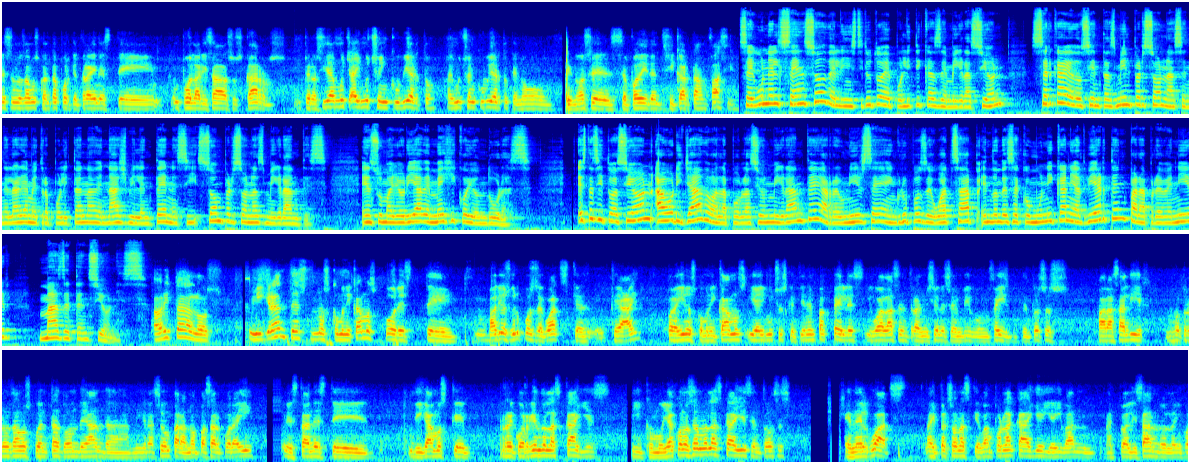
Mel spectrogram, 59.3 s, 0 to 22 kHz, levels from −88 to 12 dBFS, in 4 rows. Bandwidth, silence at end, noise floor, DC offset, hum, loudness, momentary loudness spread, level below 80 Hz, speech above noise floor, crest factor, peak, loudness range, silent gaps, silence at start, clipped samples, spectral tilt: 18 kHz; 0 s; -46 dBFS; under 0.1%; none; -18 LUFS; 10 LU; -50 dBFS; 29 dB; 18 dB; 0 dBFS; 3 LU; 54.62-54.84 s; 0 s; under 0.1%; -5 dB/octave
